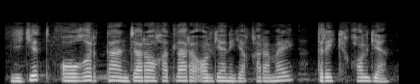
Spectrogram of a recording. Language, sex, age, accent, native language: Uzbek, male, 18-24, Toshkent viloyati, Uzbek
